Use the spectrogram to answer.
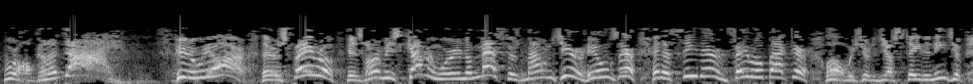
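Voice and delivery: hammed-up alarmed wailing; panicked complaining. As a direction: play a crowd panicking at being trapped. Panicked Israelites trapped at Red Sea.

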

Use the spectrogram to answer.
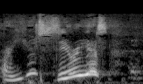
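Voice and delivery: high, slow incredulous question; a stunned mom can't believe the offer; surprised disbelief. Retold or imitated. Mother on the plane asks in high, slow disbelief.

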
